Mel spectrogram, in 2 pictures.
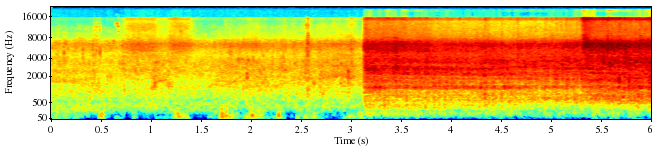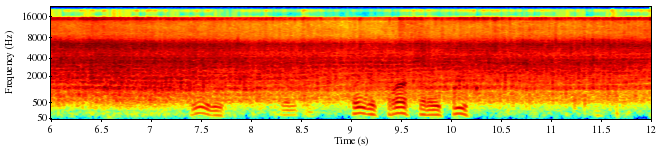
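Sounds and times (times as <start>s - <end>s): fish sizzling in hot oil: 3.1s - 12.0s.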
